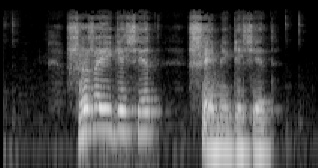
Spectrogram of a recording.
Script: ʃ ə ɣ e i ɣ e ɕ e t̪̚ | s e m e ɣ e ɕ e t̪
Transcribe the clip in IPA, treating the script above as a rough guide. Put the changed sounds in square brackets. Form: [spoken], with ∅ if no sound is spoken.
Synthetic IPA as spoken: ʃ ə [ʒ] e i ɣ e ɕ e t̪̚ | [ʃ] e m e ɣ e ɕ e t̪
